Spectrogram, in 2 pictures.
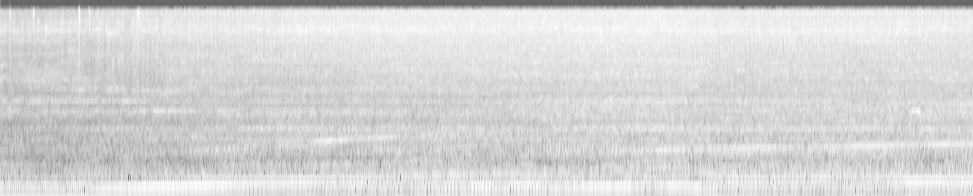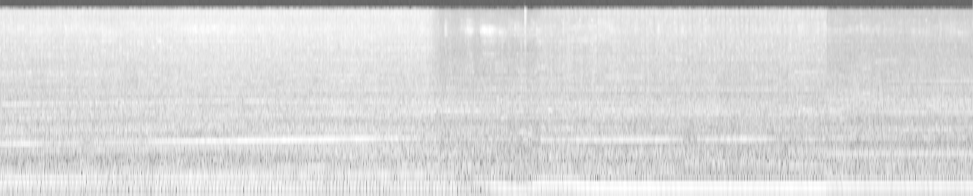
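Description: Ford pickup truck driving, with engine and road noise heard from inside the cab. The engine tone slowly climbs as the truck gathers speed and drops back twice, about ten seconds in and again about twenty-two seconds in.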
